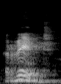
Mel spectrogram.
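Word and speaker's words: read: এন্ড রেড সাম বুক বলবা রেড উচ্চারণ হবে আর ই এডি রেড ওকে আই রেড ঠিক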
